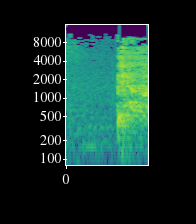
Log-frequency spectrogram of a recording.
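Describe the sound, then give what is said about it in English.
A single harsh cough from a person giving a lesson bursts out abruptly after a moment of near silence, loud, with its breathy rasp carrying through to the end. “I'm being done in by my cough for a change.”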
